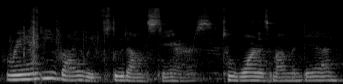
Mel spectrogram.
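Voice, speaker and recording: A woman reading a picture book aloud to children like a teacher, expressive and dramatic, with exclamations and prompting questions. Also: on the low side, a little slow, background noise. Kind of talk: read-aloud storytelling with questions to young listeners.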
